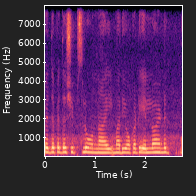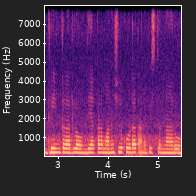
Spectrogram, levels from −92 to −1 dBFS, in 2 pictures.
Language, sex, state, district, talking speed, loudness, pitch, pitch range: Telugu, female, Andhra Pradesh, Visakhapatnam, 195 wpm, -14 LUFS, 215 Hz, 210-225 Hz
